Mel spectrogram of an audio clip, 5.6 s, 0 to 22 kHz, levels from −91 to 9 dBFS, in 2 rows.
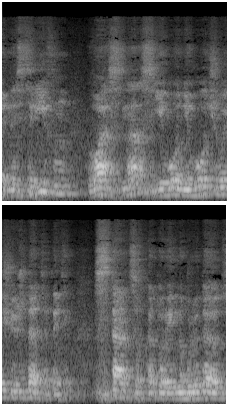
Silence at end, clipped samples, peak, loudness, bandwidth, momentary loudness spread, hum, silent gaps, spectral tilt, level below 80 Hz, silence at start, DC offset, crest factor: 0 s; under 0.1%; -2 dBFS; -20 LUFS; 16.5 kHz; 10 LU; none; none; -4.5 dB/octave; -56 dBFS; 0 s; under 0.1%; 18 dB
